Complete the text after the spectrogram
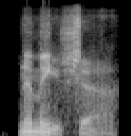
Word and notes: nemesia: British English

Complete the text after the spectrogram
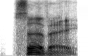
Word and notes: survey: British English

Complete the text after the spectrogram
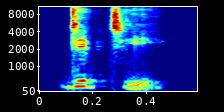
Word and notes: dicty: Indian

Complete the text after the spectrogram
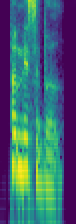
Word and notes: permissible: Indian

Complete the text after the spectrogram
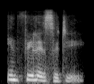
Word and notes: Infelicity: Indian

